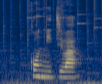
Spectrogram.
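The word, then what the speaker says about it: こんにちは: When you pronounce it, please pronounce n sound and ni sound separately. こんにちは not こんにちは Okay?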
